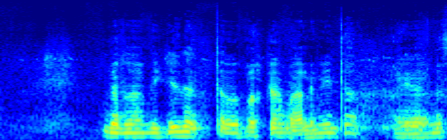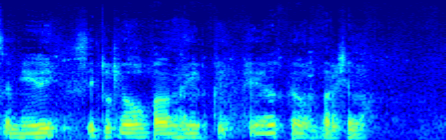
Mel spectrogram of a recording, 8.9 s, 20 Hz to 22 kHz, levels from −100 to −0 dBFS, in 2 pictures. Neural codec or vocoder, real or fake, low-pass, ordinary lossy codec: codec, 44.1 kHz, 1.7 kbps, Pupu-Codec; fake; none; none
